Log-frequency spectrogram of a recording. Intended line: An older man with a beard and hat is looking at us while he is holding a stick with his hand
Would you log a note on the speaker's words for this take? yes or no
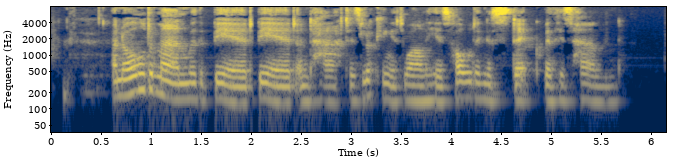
yes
